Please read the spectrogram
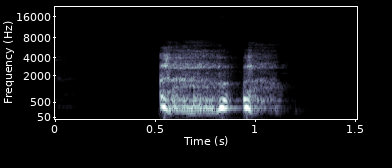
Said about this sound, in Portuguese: essa minha tosse de cachorro brabo, crônica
